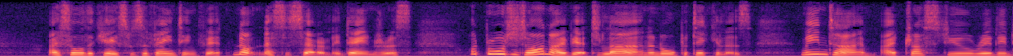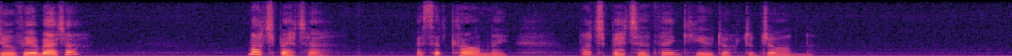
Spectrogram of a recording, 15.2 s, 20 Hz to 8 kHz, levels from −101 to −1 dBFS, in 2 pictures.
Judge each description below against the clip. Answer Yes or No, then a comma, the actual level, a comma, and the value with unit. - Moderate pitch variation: No, wide, 7.4 semitones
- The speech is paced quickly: No, average, 170 wpm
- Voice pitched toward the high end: Yes, high, 230 Hz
